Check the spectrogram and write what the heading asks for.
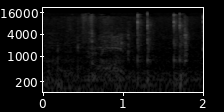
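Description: Near silence with a few faint, short computer keyboard clicks, spaced irregularly, about a second in and near the end.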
